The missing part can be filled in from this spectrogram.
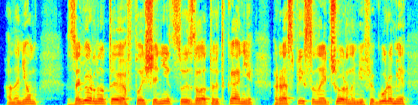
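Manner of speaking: ordinary delivery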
